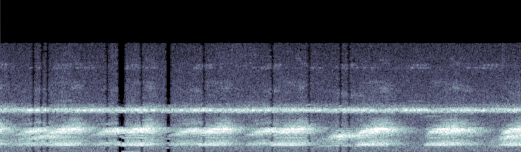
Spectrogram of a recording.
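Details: Frogs singing at night under moonlight in Florida: a dense chorus of buzzy, pulsed croaks, each burst lasting about half a second and repeating roughly twice a second, over a steady high-pitched continuous tone.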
